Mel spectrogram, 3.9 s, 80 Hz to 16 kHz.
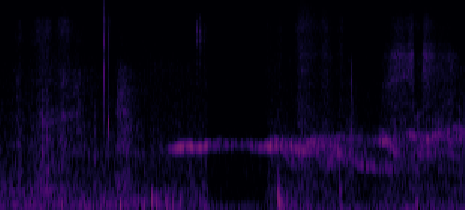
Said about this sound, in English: I've gotten used to the whistling, and now at the other services, I miss it because they don't whistle. So if some of you could go to the 9:30 and the 4 o'clock and start whistling there, that would be great.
